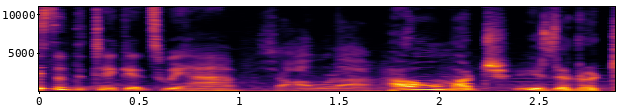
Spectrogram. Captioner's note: speaking in foreign language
